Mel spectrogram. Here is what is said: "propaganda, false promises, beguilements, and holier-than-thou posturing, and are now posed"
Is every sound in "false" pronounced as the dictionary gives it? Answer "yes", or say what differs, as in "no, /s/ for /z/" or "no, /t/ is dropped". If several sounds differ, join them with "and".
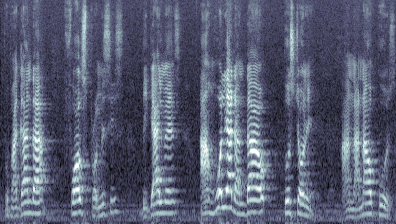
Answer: yes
